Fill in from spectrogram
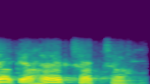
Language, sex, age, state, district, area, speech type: Hindi, male, 45-60, Uttar Pradesh, Hardoi, rural, conversation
